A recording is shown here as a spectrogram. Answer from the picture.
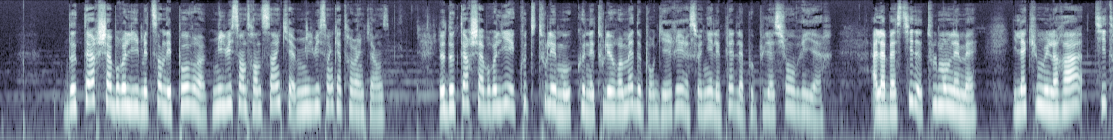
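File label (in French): place Calix anglais; francais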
